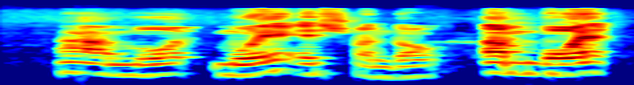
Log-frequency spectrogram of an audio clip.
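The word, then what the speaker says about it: Moët: Moet, you be pronounced as Moet, even though it's French 啦。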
